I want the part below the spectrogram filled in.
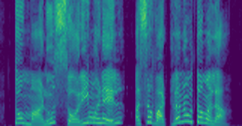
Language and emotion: Marathi, surprised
